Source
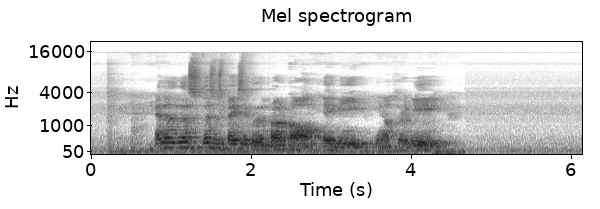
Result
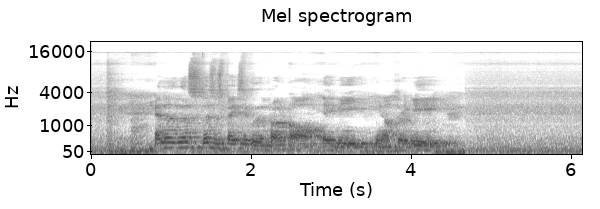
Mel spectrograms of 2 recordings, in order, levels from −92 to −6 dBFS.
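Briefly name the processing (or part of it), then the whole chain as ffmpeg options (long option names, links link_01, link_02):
upward and downward compression: -af "acompressor=mode=upward:threshold=-38dB:ratio=2.5,acompressor=threshold=-32dB:ratio=5,volume=-1.5dB"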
